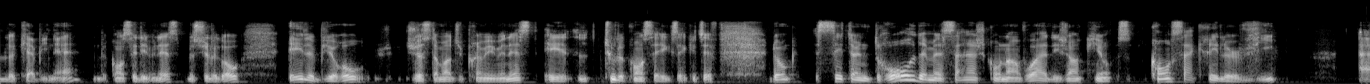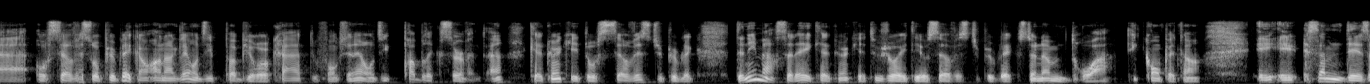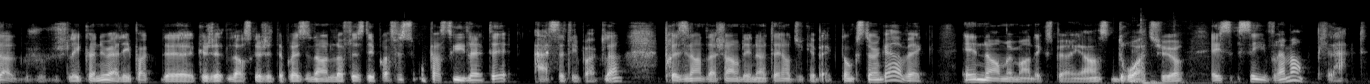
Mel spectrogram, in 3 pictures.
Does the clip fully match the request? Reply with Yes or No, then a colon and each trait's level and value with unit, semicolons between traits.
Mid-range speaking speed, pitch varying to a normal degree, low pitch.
Yes: average, 185 wpm; average, 4.2 semitones; very low, 85 Hz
